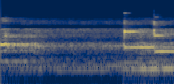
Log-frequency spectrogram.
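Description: A house doorbell chime rings, its sustained tones shifting pitch partway through in a ding-dong pattern. Clear, with no voices.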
